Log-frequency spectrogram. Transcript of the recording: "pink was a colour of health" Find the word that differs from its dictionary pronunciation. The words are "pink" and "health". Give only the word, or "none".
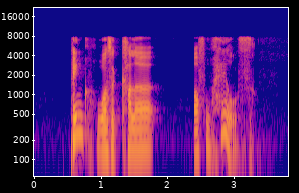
none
